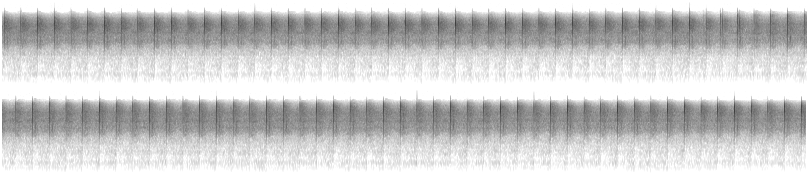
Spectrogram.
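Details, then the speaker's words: Extracorporeal shockwave therapy handpiece fired at a medical spa as a demonstration after gel was applied, before treatment. Sharp, regular rattling clicks at about two per second; shockwave device firing. "“Tôi sẽ sử dụng sóng xung kích ngoại cơ thể. Âm thanh sẽ hơi to một chút.”"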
